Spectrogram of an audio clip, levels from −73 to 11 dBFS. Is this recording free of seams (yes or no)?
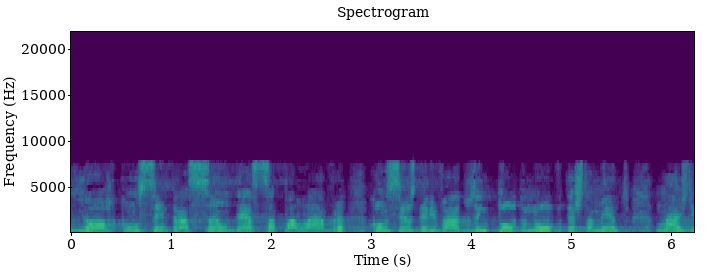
yes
